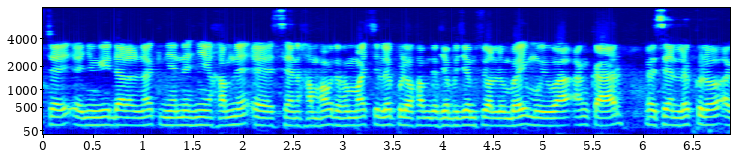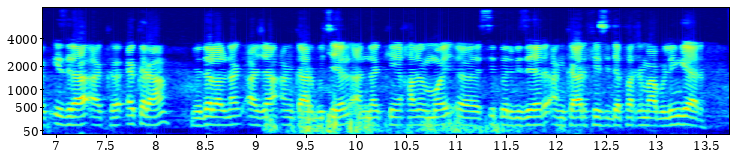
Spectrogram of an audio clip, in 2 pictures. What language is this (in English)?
Wolof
